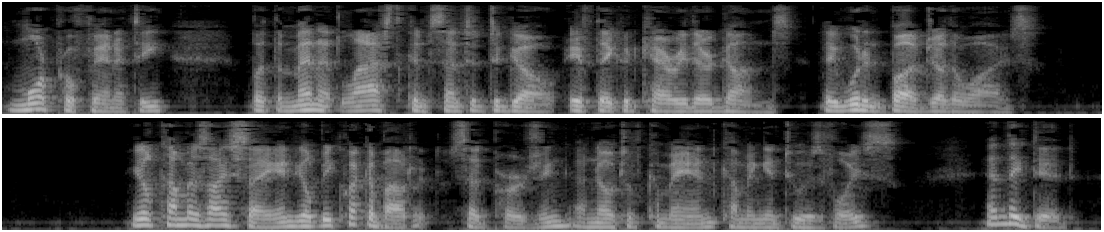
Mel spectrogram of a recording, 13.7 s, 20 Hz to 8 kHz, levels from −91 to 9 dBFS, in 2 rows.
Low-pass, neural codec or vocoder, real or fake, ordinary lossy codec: 7.2 kHz; none; real; MP3, 32 kbps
